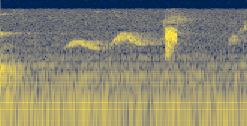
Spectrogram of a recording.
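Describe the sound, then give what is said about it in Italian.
A blackbird named Cico sings a short chirping phrase: a couple of thin, rising whistled notes followed by one sharper, louder chirp, heard fairly faintly over quiet background hiss with no talking. “Ma sembra che, non lo so, che canti uno stacchetto.”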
